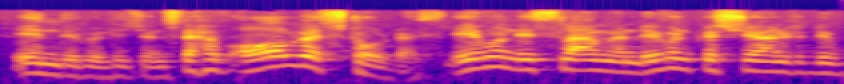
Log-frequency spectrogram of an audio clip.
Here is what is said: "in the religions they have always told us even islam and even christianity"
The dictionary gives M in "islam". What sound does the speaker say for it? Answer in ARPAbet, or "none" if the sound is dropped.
M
